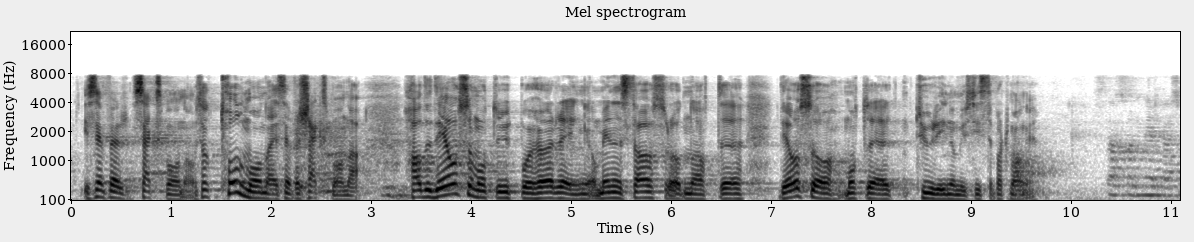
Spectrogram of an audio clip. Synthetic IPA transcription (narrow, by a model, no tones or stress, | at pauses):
ʔɪst̪eːfɔɾsɛksmoːnə̰mɪsɑkt̪ʰɔlːmoːnəɾɪst̪eːfɔsɛksmoːnə̰ | hɑd̪əd̪ɛɔsːɔmɔt̪ːəʉːt̪̚pʰɔhøːɾɪŋɔ̰meːnəst̪ɑːt̪sɾo̰ːd̪n̩ɑt̪d̪ɛɔsɔmɔt̪ʰːət̪ʰʉːɾəɪnːʊmjʉst̪iːtsd̪ɛpɑʈəmɑ̰ŋːə̰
